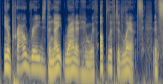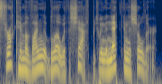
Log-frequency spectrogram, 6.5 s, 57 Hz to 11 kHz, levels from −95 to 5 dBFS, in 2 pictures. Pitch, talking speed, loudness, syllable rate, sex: 135 Hz, 250 wpm, -19 LUFS, 5.6 syllables/s, male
